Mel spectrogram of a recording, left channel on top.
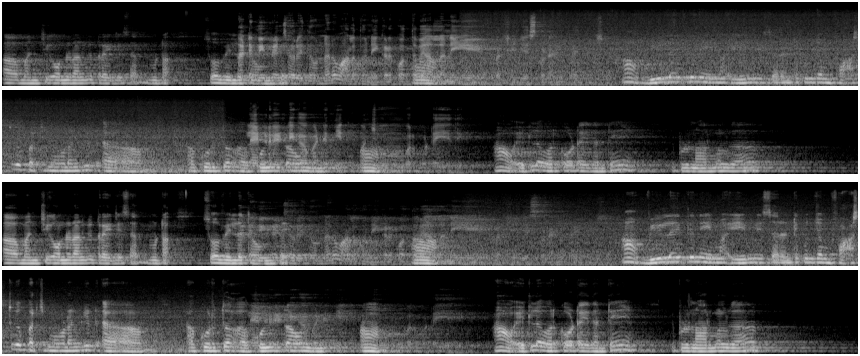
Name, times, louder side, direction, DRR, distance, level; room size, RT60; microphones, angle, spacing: voice 1, 0.0-1.7 2.0-2.9 4.1-4.4 6.2-10.1 10.4-11.8 12.1-12.5 13.5-14.9 15.3-16.2, right 3 dB, 55° right, 13 dB, 0.5 m, -19 dB
voice 2, 2.4-6.1 11.0-13.2, left 3 dB, 65° left, 6 dB, 1.1 m, -29 dB
sound 1, 4.6-10.8, left 2 dB, 35° left, 1.0 m, -35 dB
14.0 x 6.4 x 9.2 m, 2.3 s
head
